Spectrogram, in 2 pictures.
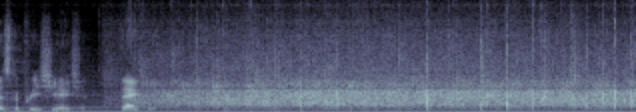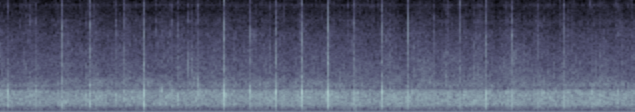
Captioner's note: applause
